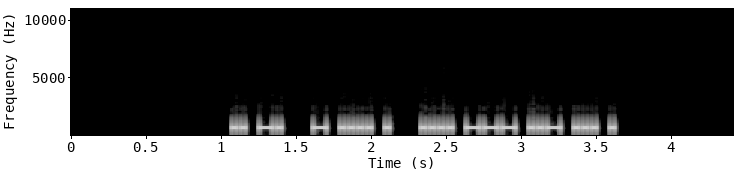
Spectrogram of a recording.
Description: Morse code, heard as a keyed tone, about 40 wpm, 700 Hz. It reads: IN THE HOUSE
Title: Sets of 3 Words 40wpm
